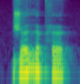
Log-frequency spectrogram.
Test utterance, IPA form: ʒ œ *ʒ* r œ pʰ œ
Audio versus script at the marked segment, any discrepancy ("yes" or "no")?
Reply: yes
